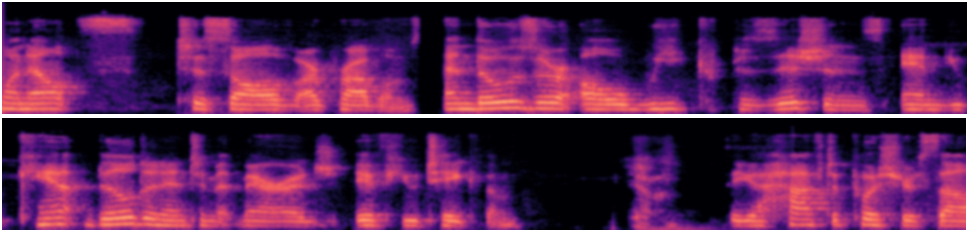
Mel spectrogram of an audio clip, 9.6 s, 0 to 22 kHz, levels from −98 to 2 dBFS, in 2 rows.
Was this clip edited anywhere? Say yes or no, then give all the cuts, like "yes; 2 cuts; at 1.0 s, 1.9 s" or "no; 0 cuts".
yes; 1 cut; at 2.0 s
